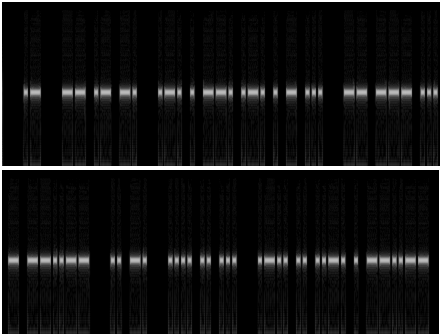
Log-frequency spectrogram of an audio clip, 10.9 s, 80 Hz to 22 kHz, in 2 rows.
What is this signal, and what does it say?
Morse code, heard as a keyed tone, about 30 wpm, 1000 Hz. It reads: A MAN REGRETS MOST, IN HIS LIFE,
